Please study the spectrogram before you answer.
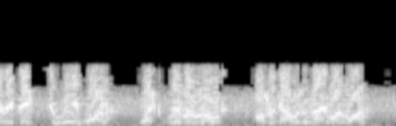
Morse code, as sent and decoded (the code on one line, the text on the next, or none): none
